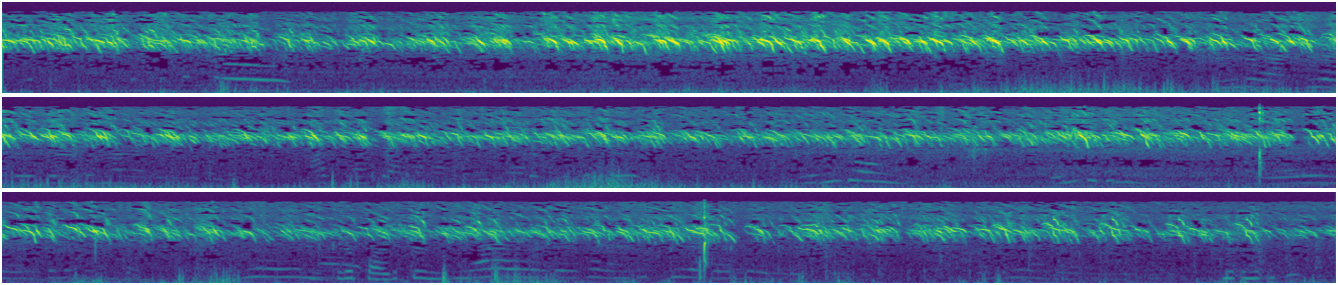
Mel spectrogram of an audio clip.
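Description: A crowd of baby chicks peeping all at once: a dense, unbroken chorus of high cheeps with no pause.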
